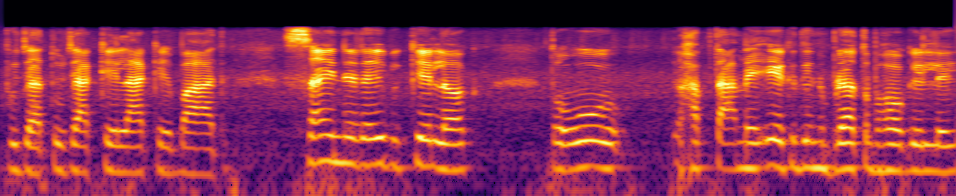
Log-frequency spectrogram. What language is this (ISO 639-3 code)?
mai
